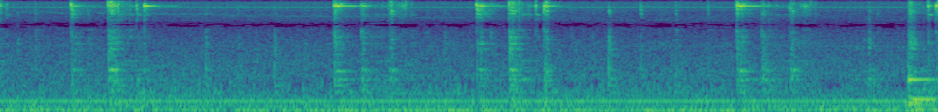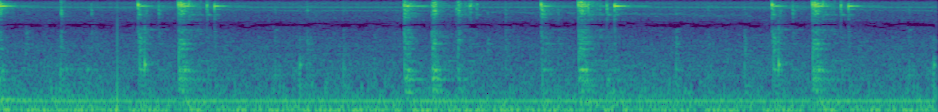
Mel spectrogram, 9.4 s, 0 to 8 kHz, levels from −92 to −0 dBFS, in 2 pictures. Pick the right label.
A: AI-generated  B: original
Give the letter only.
B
